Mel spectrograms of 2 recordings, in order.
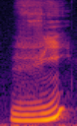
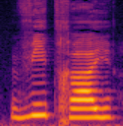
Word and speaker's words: vitrail: Avec AIL, AIL se prononce aïe. Donc tre et aïe, ça fait traille. Donc ce mot va se lire vitrail. Vitrail, le vitrail.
